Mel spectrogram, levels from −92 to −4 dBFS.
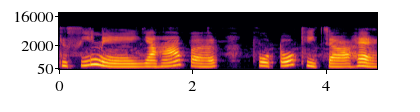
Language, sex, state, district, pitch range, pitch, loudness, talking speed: Hindi, female, Madhya Pradesh, Dhar, 210-265 Hz, 235 Hz, -17 LUFS, 90 wpm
